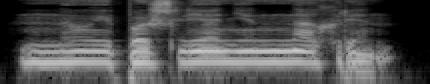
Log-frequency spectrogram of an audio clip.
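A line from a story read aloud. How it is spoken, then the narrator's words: Grumbled through a napkin. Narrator (Russian): буркнул Эмиль, все еще прижимая к носу салфетку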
